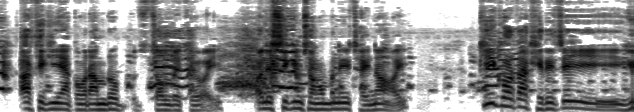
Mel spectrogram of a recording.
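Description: A man talking, with chickens clucking in the background and one louder fowl call a little after two seconds in.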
